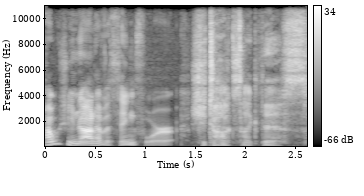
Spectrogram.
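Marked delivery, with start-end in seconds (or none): 1.4-2.6 sultry, hushed, breathy woman's whisper. Speaker describes a woman in a movie, showing how she talks: imitating a sultry woman's voice. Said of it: "She's so sultry".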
